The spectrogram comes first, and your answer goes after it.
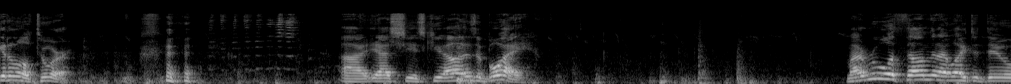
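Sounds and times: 
speech: 0.0 - 2.2, 3.4 - 5.4, 8.5 - 10.1
baby goat bleating: 2.0 - 3.4.

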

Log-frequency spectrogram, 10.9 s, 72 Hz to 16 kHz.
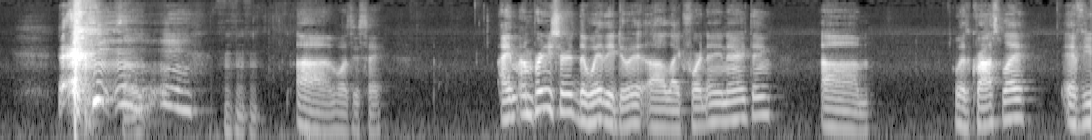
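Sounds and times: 
breathy exhale: 0.2 - 0.6
person sneezing: 0.6 - 2.0
speech: 0.6 - 4.0, 5.0 - 8.8, 9.6 - 10.9.

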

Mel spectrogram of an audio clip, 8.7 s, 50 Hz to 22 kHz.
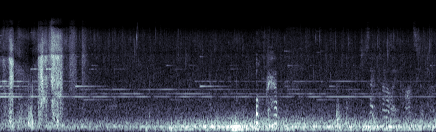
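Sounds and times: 
heavy rain pouring down: 0.0 - 8.7.

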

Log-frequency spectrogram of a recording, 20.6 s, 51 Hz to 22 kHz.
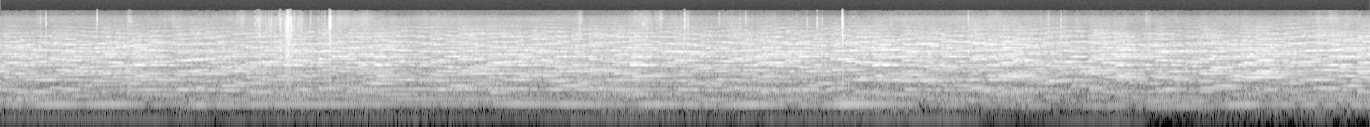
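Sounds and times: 
church bells ringing: 0.0 - 20.5
street ambience: 0.0 - 20.5
gardening sounds: 0.3 - 6.9, 7.8 - 15.0.

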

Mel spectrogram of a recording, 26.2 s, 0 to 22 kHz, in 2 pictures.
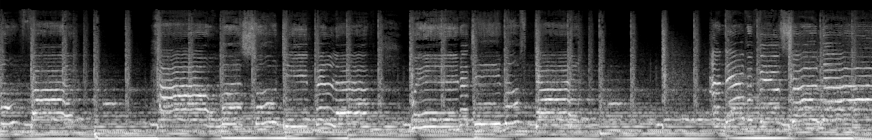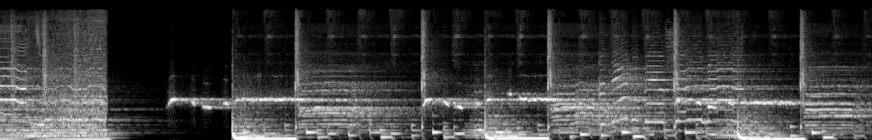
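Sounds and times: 
full band with pulsing low beats: 0.0 - 14.8, 16.6 - 19.2, 20.1 - 21.8, 24.2 - 25.6
whistling solo in a song: 15.6 - 26.1.

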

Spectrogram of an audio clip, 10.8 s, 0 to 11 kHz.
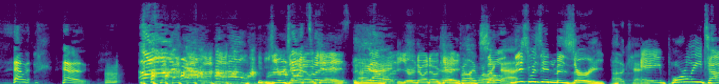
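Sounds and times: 
speech: 0.3 - 1.7, 2.4 - 10.7
person imitating loud farts with their mouth: 1.6 - 1.9
laughter: 2.1 - 7.0.

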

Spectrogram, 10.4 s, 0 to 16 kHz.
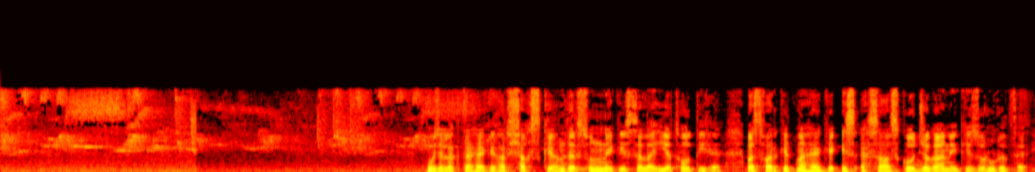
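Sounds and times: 
small bird singing: 0.0 - 5.8
speech: 4.3 - 10.3.

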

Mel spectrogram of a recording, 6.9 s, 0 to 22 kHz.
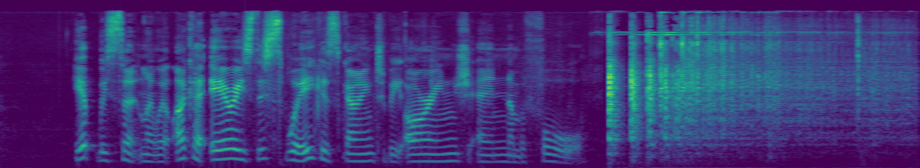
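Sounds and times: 
speech: 0.6 - 4.5
I Ching coins tossed and landing: 4.6 - 6.8.

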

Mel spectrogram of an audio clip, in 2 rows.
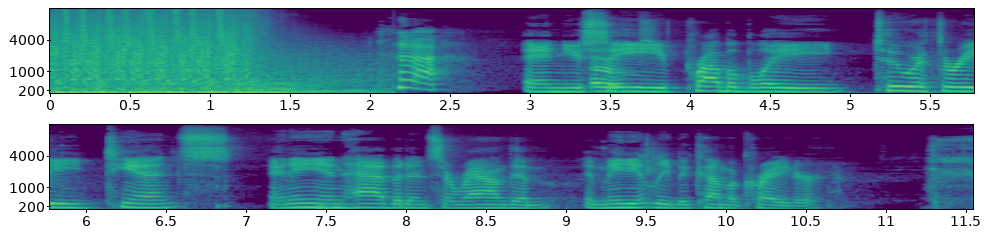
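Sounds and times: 
starship weapons turret shot with deep low rumble: 0.0 - 2.1
speech: 2.4 - 11.5.

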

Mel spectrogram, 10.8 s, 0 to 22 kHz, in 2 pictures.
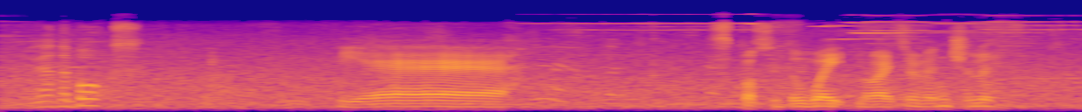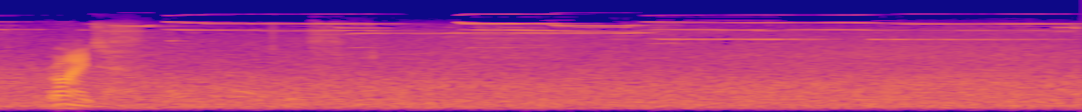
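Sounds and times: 
bus interior engine rumble: 0.0 - 10.8
speech: 0.2 - 0.8, 1.7 - 2.8, 3.6 - 6.2
thin high-pitched squeaks and whines of a bus: 2.8 - 10.8.

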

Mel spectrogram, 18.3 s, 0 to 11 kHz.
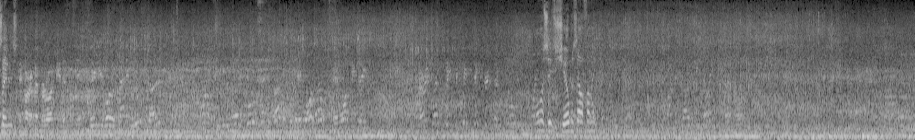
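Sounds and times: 
speech: 0.0 - 3.7, 4.7 - 7.8, 8.4 - 12.2
race car with straight-through exhaust and no silencer roaring during a burnout: 0.0 - 18.3.

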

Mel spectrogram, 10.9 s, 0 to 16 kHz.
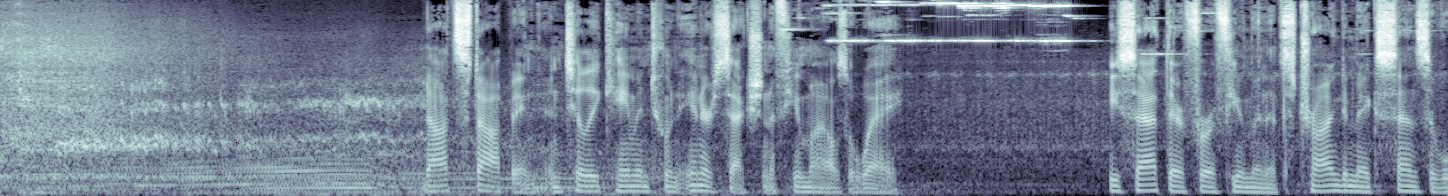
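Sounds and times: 
car accelerating hard: 0.0 - 5.6
car tires squealing: 0.0 - 10.8
speech: 3.2 - 6.9, 8.4 - 10.8.

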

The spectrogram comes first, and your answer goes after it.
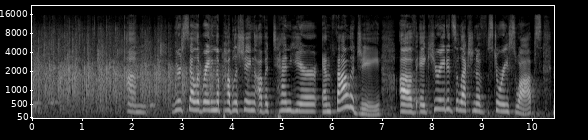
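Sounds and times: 
audience applause at a literary evening: 0.0 - 3.4
speech: 1.9 - 10.4.

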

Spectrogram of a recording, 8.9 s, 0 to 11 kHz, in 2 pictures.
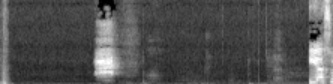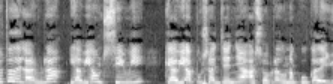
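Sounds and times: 
crow cawing in a tree: 1.3 - 1.7
speech: 4.1 - 8.8.

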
